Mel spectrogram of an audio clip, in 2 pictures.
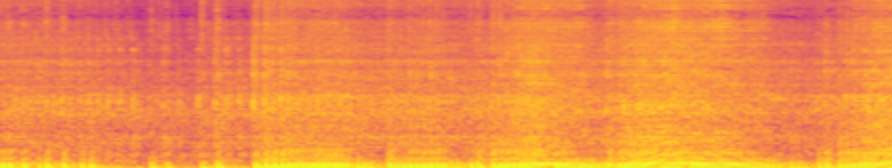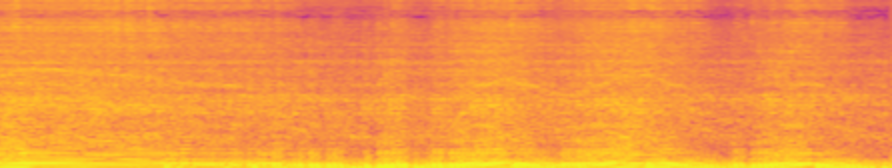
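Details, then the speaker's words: Hero Passion Pro after full engine rebuild, kick-started on choke then choke off: steady even single-cylinder idle with clean throttle blips, no knocks or rattles; engine healthy. "Sound మంచిగా వస్తుందన్నమాట. ఒకసారి చూసుకుంటే మీకు అర్థమైపోతది."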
